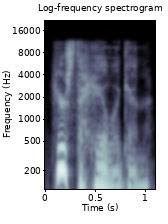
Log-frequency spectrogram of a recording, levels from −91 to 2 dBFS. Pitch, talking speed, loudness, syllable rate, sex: 110 Hz, 215 wpm, -19 LUFS, 5.9 syllables/s, male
